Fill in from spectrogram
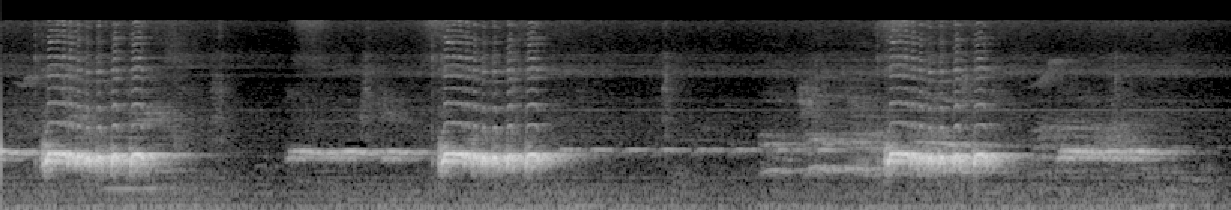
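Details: Zebra dove cooing, played as a sound lure meant to make the bird answer: loud rolling coos with a harsh buzzy edge, joined by softer steady whistled tones, in roughly three bursts about three seconds apart.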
